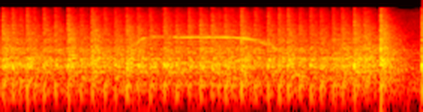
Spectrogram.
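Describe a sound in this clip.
A man blows a whistle.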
